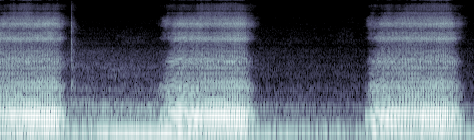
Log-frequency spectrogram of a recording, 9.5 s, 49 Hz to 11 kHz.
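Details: A boy snoring during a nap: three long, deep, rumbling snores about three seconds apart, roughly 20 breaths a minute; steady, loud snoring.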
